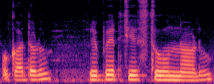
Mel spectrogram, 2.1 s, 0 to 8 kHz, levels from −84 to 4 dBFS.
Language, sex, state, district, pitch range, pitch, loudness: Telugu, male, Telangana, Mahabubabad, 145-160 Hz, 155 Hz, -13 LUFS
